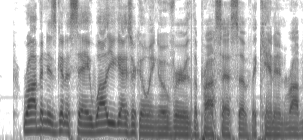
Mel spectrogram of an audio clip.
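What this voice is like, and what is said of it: Usual voice. Nothing is said of it.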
